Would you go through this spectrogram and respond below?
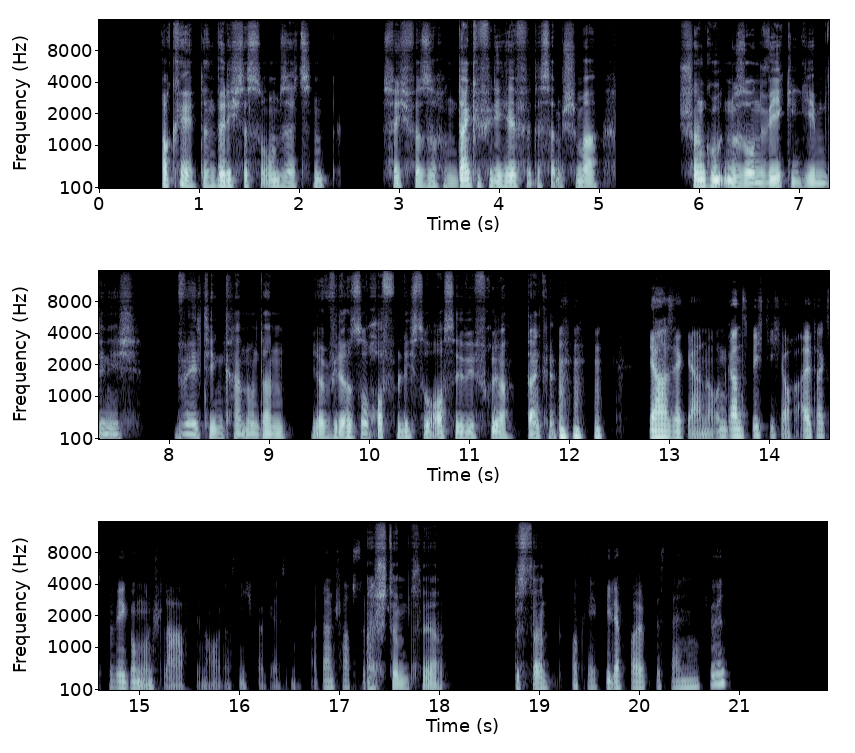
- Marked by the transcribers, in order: chuckle
- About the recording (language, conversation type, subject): German, advice, Wie kann ich es schaffen, beim Sport routinemäßig dranzubleiben?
